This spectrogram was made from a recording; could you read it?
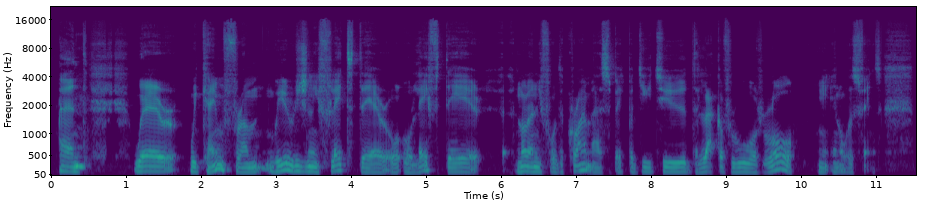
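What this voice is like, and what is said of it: South African accent. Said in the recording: “my accent probably gave it away, but I was born in South Africa.”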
